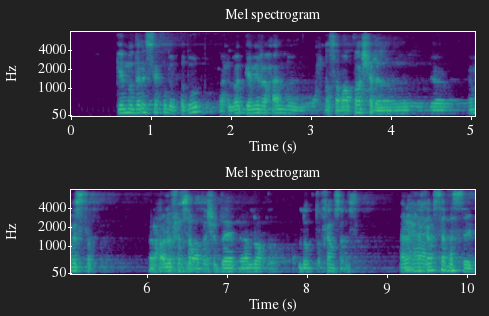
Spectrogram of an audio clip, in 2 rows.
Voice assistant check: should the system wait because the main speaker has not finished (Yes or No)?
Yes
